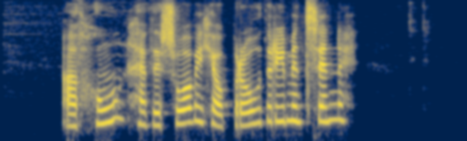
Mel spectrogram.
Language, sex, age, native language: Icelandic, female, 40-49, Icelandic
